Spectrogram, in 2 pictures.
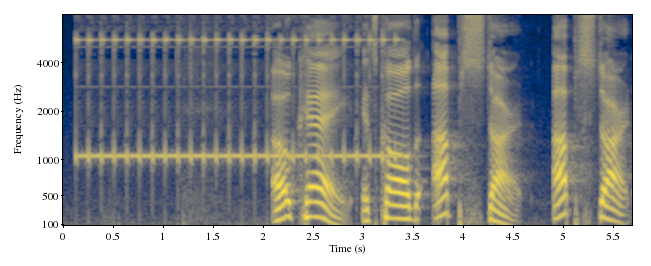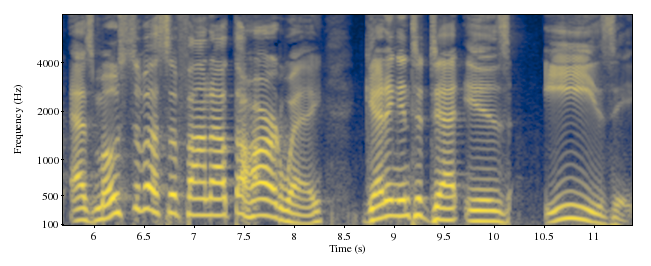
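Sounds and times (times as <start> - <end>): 
bell ringing: 0.0 - 3.5
speech: 2.1 - 11.3.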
